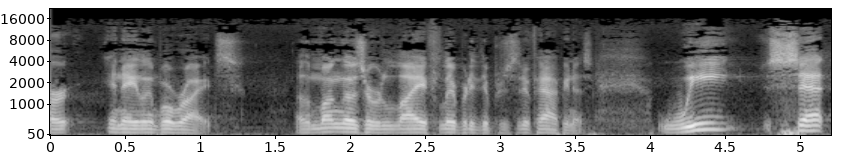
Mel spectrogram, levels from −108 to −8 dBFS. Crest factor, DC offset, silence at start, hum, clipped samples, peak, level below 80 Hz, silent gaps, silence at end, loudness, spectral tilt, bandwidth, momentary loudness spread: 20 dB; under 0.1%; 0 s; none; under 0.1%; -6 dBFS; -48 dBFS; none; 0.05 s; -26 LUFS; -3.5 dB/octave; 16 kHz; 18 LU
